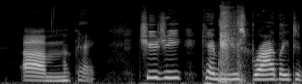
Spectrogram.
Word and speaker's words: cheugy: uncool it's not embarrassing or even always negative chuji pronounced and then they put c-h-e-u-g-e-e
